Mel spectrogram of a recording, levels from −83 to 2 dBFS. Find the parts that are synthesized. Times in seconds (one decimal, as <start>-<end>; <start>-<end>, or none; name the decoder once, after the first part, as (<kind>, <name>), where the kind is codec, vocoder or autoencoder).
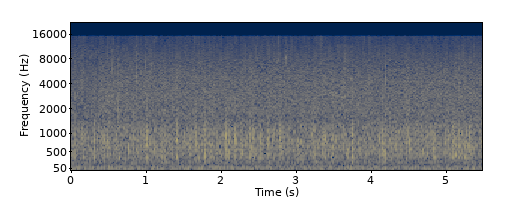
0.0-5.5 (vocoder, BigVGAN v2)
